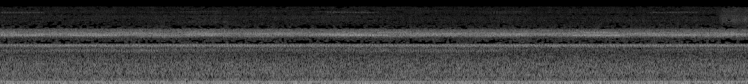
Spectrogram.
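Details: Night chorus of crickets in autumn, Blue Ridge Mountains, a stream below the hill: unbroken high-pitched shrill drone in stacked bands, faint repeated chirps drifting through, and a constant low rushing rumble underneath.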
